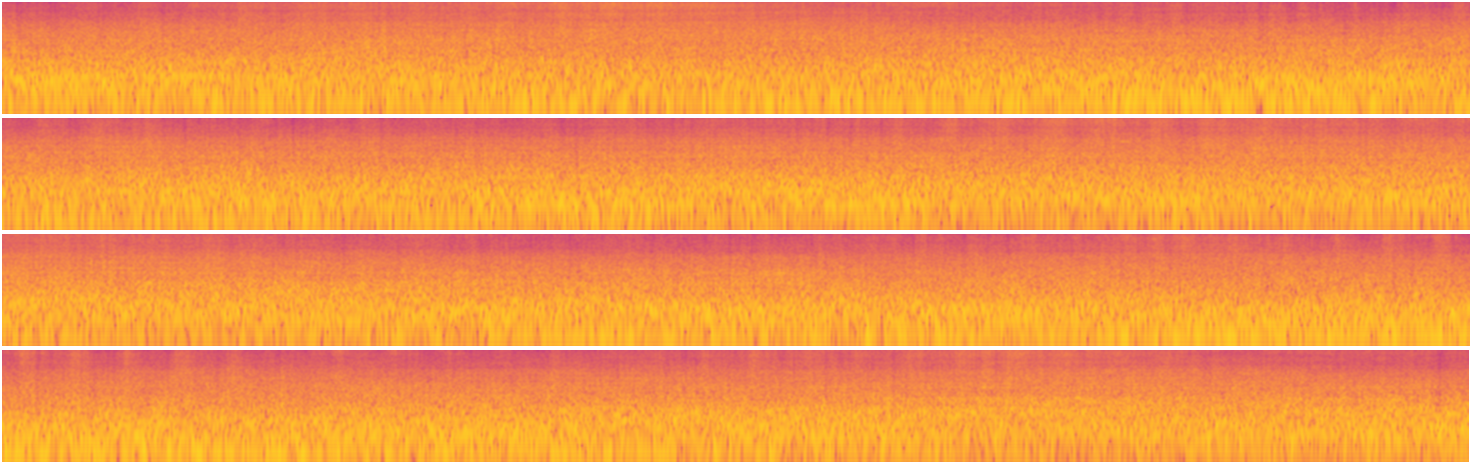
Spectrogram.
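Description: Freight cars of a mixed freight train (coil, tank and box cars) rolling steadily past close by, their steel wheels running on the rails in a continuous loud noise.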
